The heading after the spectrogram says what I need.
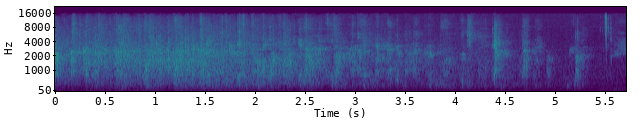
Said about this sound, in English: Please help me in giving them a round of applause as well.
